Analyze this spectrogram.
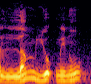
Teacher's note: میم ساکن پر یہاں پر غنہ نہیں ہوگا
